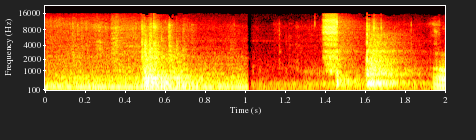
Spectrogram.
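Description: A glass food-storage container set down on a refrigerator shelf with a single clunk about half a second in, over a steady low hum. The hum cuts off abruptly about a second in, followed by a couple of light knocks.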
